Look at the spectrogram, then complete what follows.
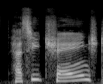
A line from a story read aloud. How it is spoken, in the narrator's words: I cried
